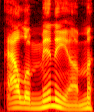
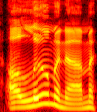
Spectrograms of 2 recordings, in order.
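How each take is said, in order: First: The word is said with five syllables. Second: The word is said with four syllables. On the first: This is the British form. "In England and other places, they'll say aluminium" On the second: This is the American form. "how we say it in America"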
